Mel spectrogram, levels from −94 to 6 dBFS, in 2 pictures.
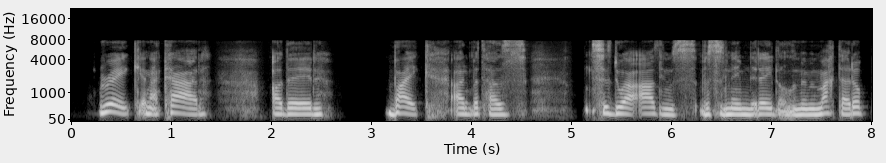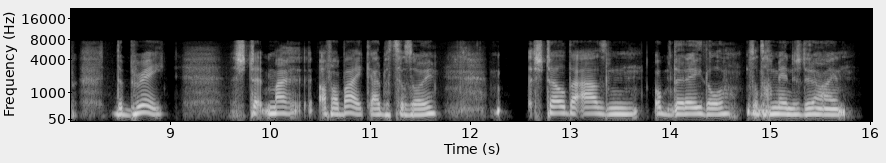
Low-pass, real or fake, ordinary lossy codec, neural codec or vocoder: none; fake; none; codec, 16 kHz, 16 kbps, FunCodec, trained on LibriTTS, 50 frames a second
